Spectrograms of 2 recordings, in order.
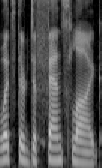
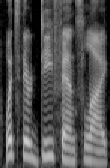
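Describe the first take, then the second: First: The stress is on the second syllable. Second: The stress is on the first syllable. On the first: It refers to protecting oneself. The speaker calls it wrong. "We wouldn't say" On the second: It refers to a team's defending players. The speaker calls it right. "it's also pronounced defense if you're talking about things like uh, uh, sports"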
